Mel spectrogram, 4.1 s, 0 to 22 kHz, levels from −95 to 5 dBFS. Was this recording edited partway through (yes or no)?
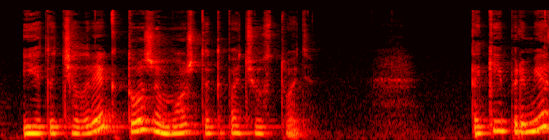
no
